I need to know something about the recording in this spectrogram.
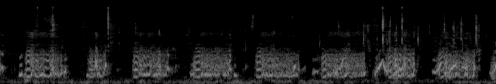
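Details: Pet guinea pigs competing for banana pieces give loud, harsh squealing bursts, about seven of them, each lasting roughly half a second, separated by brief quiet gaps.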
